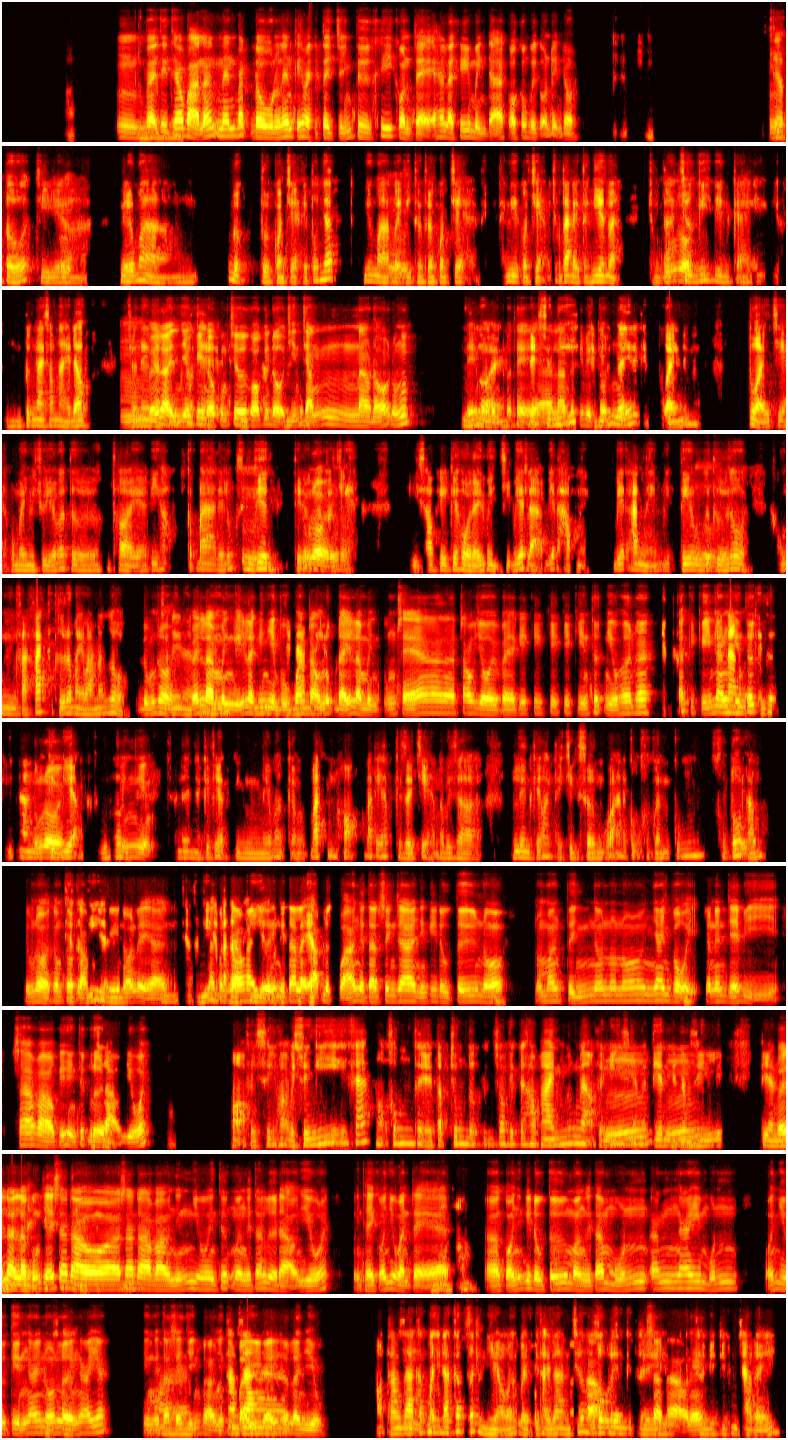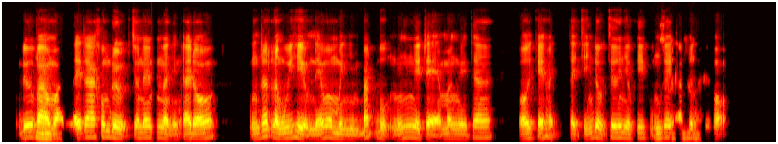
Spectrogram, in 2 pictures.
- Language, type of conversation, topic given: Vietnamese, unstructured, Bạn có kế hoạch tài chính cho tương lai không?
- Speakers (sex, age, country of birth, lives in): male, 25-29, Vietnam, Vietnam; male, 35-39, Vietnam, Vietnam
- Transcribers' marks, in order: unintelligible speech; tapping; other background noise; unintelligible speech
